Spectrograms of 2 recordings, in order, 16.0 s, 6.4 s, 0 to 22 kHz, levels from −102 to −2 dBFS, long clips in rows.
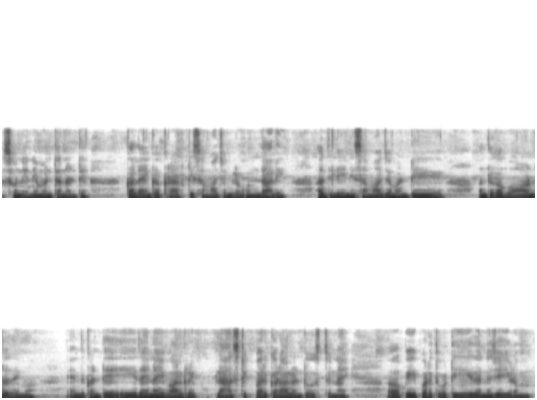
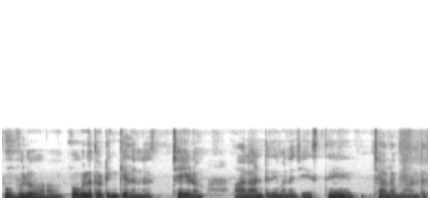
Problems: none marked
